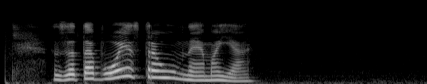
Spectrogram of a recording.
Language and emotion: Russian, positive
